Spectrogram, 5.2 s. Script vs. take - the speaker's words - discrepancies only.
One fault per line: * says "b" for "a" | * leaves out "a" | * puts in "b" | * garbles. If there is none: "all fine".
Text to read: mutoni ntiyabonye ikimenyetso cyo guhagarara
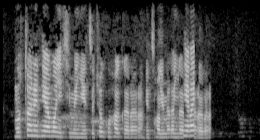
* garbles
